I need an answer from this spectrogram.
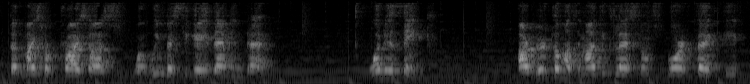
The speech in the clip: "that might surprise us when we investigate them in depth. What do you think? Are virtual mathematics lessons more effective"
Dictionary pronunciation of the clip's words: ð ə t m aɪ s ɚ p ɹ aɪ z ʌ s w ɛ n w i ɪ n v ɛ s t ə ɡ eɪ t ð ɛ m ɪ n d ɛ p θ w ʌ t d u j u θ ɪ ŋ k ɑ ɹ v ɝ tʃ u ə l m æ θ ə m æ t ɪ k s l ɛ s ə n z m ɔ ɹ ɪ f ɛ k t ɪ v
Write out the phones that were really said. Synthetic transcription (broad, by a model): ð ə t m aɪ s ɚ p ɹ aɪ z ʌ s w ɛ n w i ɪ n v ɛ s t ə ɡ eɪ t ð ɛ m ɪ n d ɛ θ w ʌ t d u j u θ ɪ ŋ k ɑ ɹ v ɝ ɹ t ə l m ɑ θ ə m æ t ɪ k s l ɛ s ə n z m ɔ ɹ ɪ f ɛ k t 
